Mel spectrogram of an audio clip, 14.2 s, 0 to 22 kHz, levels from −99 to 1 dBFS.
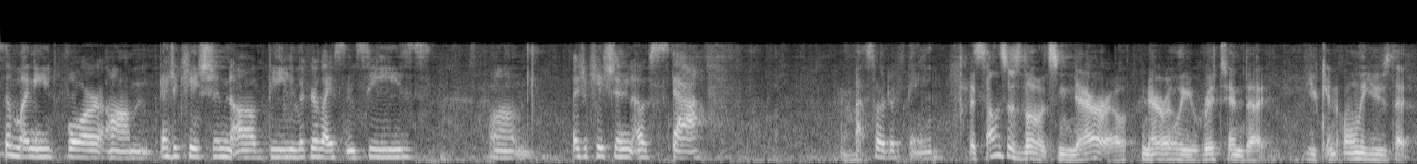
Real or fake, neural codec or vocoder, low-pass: fake; codec, 24 kHz, 3 kbps, HILCodec; 7.2 kHz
